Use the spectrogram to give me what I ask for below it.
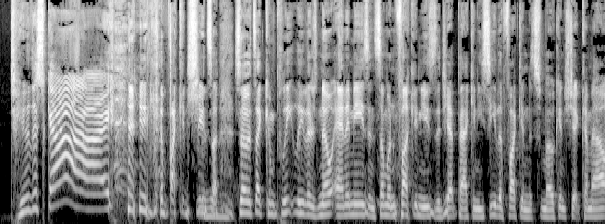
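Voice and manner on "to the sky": very high boastful voice, word "sky" stretched out. Describing a game's jetpack voice line, imitating a bragging game voice. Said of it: "it says it almost in, like, a bragging way".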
